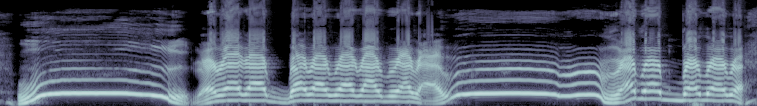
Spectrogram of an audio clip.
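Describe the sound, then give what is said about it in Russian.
Someone imitates a wailing alarm siren with their voice, holding long, loud tones that swoop up and down, repeated several times with short breaks. “И недавно к этому добавилось, я вообще не понял, просто какие-то звук тревоги. У-у-у, сирена.”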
